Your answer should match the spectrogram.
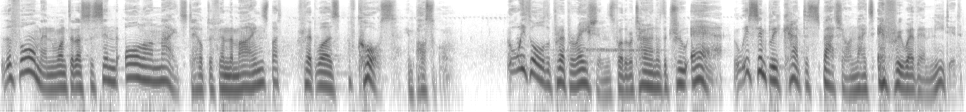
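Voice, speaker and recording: A man's voice: mid-range voice, big pitch swings, measured pace. A man playing a self-important, dismissive court minister in a fantasy video game, speaking in a pompous, theatrical way. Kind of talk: video game character dialogue.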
